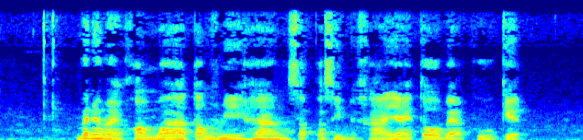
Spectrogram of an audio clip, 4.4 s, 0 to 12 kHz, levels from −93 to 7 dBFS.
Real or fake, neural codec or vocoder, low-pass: real; none; 10.8 kHz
